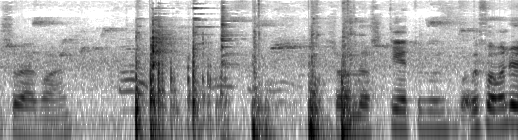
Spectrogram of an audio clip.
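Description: Plastic pipes knock and click together.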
